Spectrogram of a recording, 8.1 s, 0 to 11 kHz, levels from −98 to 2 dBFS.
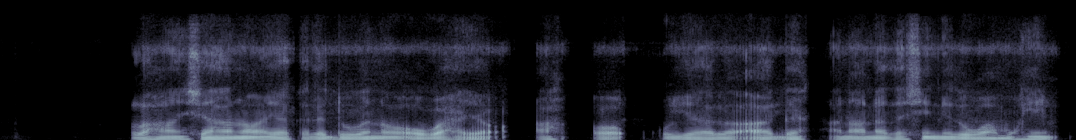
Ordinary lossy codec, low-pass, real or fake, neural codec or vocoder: MP3, 96 kbps; 9.9 kHz; fake; codec, 44.1 kHz, 7.8 kbps, DAC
